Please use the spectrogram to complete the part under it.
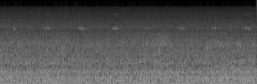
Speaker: Blower fan's not running yet, but that may take a moment to come on. But we have a picture. See? Optoma DLP systems. Okay, and blower fan just came on, so that fan's running.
